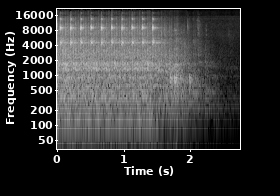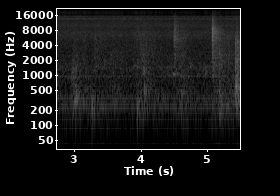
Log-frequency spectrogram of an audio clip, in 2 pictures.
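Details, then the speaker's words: Land Rover 300Tdi diesel running with a sharp rapid high-pitched chirp, about four per second, still squeaking after spraying the belt and pulley; coolant drained; source still unknown, may not be the belt; engine chirp. "well this is odd it still squeaks I put some Crown Rust Proof in on the belt and the pulley and it still squeaks"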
